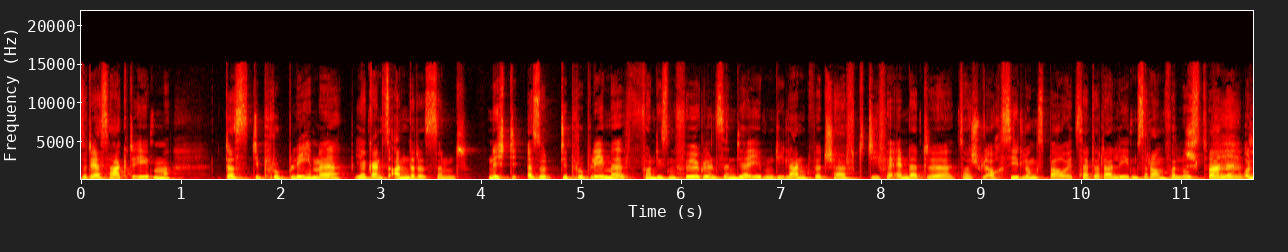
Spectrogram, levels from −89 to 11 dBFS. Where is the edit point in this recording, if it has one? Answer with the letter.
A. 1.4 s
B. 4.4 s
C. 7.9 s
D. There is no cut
D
